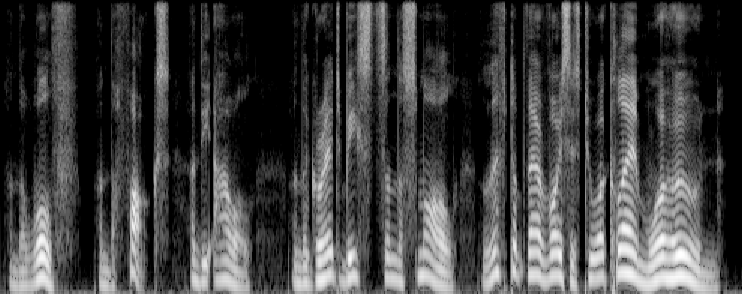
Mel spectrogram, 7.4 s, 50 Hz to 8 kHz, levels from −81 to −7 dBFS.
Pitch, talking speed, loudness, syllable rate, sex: 135 Hz, 185 wpm, -17 LUFS, 4.3 syllables/s, male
